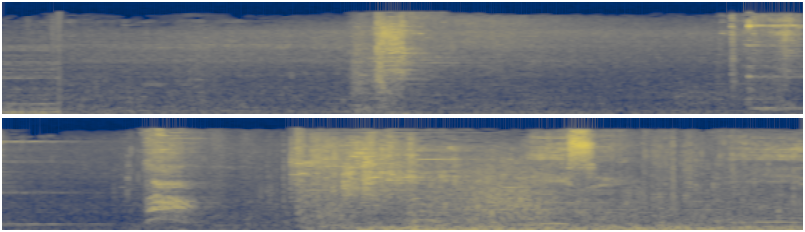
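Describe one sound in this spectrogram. A heavy chain rattles and clanks.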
